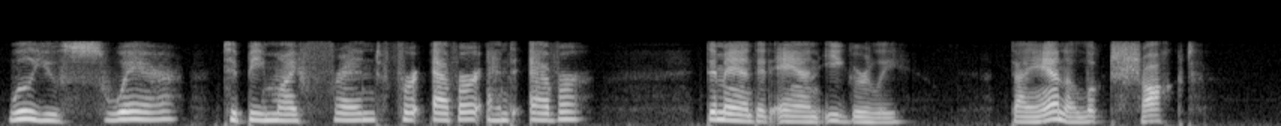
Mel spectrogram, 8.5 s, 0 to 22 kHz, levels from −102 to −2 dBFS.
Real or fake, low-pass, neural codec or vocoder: real; 5.4 kHz; none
